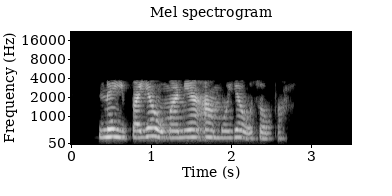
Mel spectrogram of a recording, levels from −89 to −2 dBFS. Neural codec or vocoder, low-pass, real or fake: none; 3.6 kHz; real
